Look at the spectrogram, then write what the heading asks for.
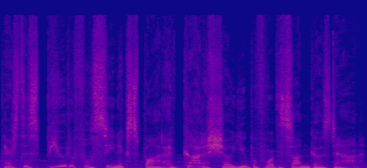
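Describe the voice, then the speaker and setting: Game role: actor as clever boy detective, mid-pitched, articulate, gently teasing, over faint music. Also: brisk, natural voice. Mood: playful, warm. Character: young boy detective, clever, polite, playful. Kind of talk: scripted video game character dialogue.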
